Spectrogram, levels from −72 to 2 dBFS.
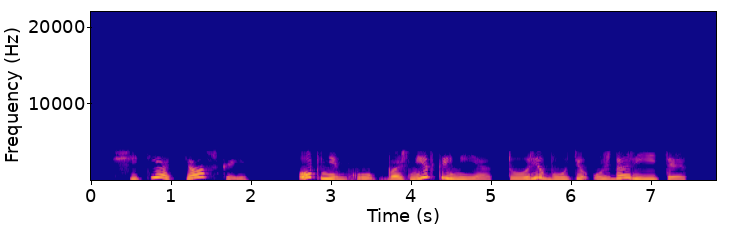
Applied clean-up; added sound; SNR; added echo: none; none; none; none.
